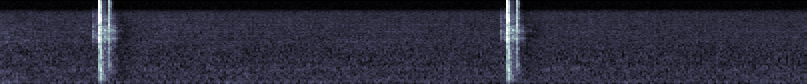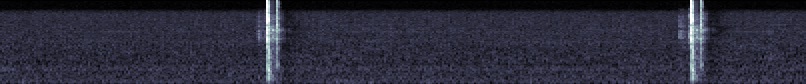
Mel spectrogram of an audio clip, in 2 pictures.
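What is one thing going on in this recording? A short click sounds each time a dialog advances.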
